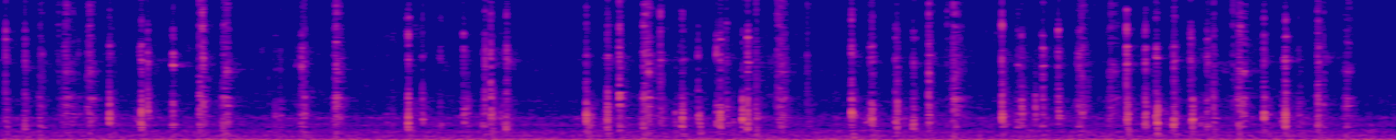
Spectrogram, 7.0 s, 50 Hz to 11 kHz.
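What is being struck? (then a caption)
Plastic computer keyboard. Fingertips and short nails rapidly press the beige plastic keys of a full-size 90s Packard Bell keyboard with a hollow plastic case. The result is a quick, uneven stream of sharp, bright plastic clicks and taps with very short decay, over a steady low hum.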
